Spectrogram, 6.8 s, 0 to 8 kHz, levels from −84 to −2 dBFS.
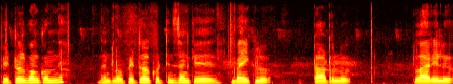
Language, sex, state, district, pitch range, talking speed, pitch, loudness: Telugu, male, Andhra Pradesh, Manyam, 175-185 Hz, 80 wpm, 180 Hz, -18 LUFS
